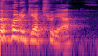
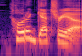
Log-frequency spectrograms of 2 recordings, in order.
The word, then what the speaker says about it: Hodegetria: And again, I mentioned before that I tend to think of myself as a bit of a history nerd, but I'm not even sure I know how to pronounce this one. It's the Hodegetria? – It's the Hodegetria. – Hodegetria. All right.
